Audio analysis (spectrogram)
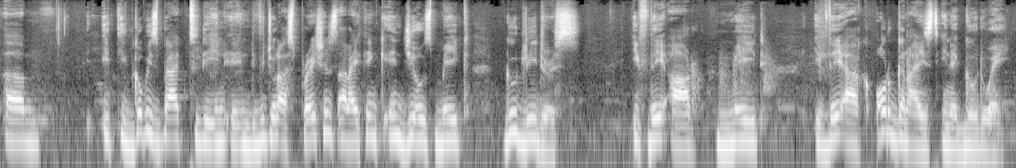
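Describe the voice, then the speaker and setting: A young man from Somalia speaks as an interview guest, his voice mellow and warm. He talks haltingly, filling pauses with "um" and "uh" and restarting his phrases often. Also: on the high side. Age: young adult. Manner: halting, many fillers and restarts. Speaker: guest, adviser and academic. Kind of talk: interview answer.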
